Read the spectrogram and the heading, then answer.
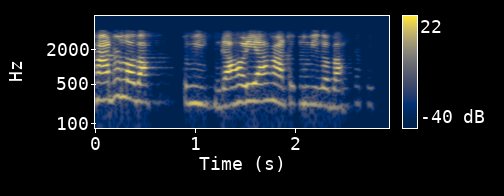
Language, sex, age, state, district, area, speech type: Assamese, female, 18-30, Assam, Charaideo, rural, conversation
